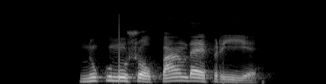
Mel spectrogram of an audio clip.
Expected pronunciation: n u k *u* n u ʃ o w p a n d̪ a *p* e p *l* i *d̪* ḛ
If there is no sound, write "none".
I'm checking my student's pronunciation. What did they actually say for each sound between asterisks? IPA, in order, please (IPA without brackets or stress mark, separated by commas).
u, none, ɾ, none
